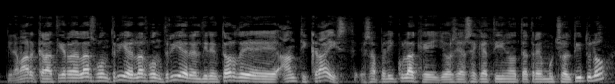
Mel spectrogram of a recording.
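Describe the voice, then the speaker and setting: A man's voice: mid-range voice, fast talker, a little mellow. A man co-hosting a radio film show, chatting and joking with a teasing manner. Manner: jokey, laughs often, teasing. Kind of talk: casual joking radio chat.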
